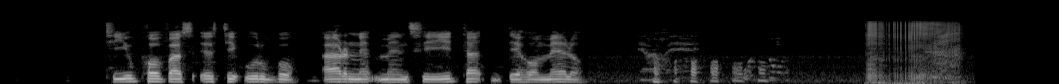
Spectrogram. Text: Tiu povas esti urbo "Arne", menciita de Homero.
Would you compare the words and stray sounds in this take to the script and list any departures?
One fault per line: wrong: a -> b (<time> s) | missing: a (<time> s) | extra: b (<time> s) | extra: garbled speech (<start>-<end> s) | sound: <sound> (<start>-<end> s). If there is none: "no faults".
sound: laugh (6.4-7.9 s)
sound: squeak (8.6-9.7 s)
